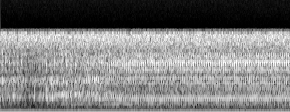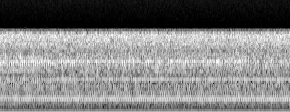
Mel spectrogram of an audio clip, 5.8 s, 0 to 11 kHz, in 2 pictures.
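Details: Acer Aspire 7730G laptop: steady high droning whir with a faint tone barely changing; the cooling fan runs far louder than it should, cause not found.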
